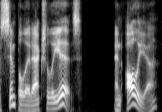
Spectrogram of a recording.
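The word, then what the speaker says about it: olla: An olia spelled o l a and generally said the same way it is spelled is an unglazed clay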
